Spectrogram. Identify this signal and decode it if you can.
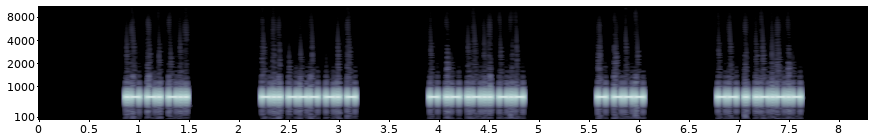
Morse code, heard as a keyed tone, about 47 wpm, 700 Hz. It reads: AND DONT TALK TO ME.
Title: 4x Word-Spacing - Sentences from Top 400 Words - 45wpm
